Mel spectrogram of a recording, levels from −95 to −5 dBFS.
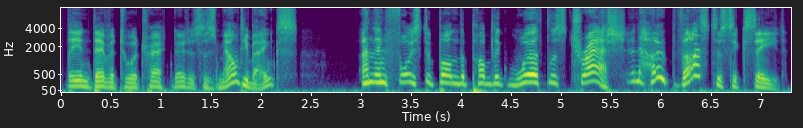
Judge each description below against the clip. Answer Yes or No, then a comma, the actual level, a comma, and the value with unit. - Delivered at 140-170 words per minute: Yes, average, 165 wpm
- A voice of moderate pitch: Yes, medium, 175 Hz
